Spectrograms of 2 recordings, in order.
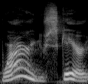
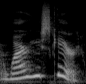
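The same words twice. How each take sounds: First: The tone sounds sharp and demanding. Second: The tone sounds soft and gently curious. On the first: The feelings are being confronted or judged. The speaker calls it wrong. "You don't say" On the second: The feelings are welcomed with care. The speaker calls it right. "It's more like"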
